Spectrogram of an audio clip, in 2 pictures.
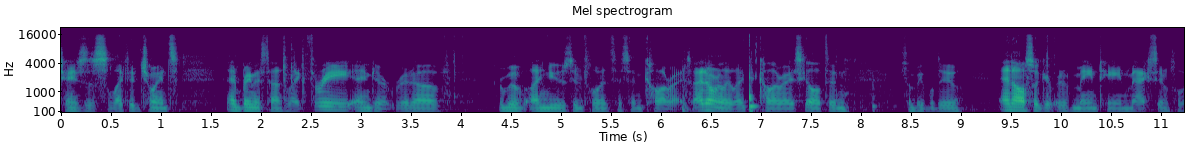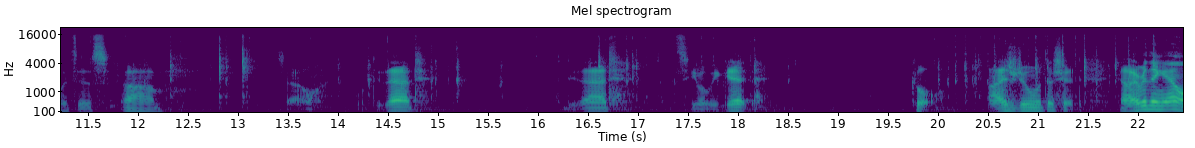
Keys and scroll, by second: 2.2 Return, 16.7 alt+x.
